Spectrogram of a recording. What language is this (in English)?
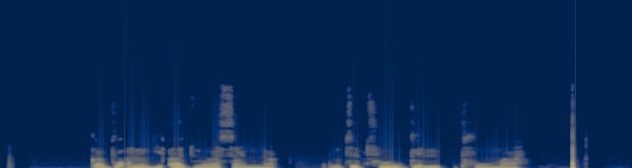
Dagbani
